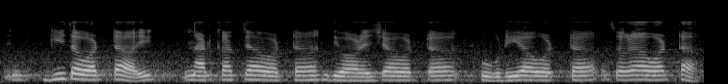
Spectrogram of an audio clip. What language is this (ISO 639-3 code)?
kok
